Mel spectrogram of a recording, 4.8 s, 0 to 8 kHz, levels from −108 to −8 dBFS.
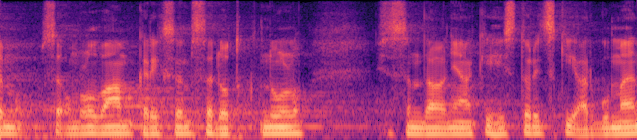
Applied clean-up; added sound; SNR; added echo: none; none; none; none.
